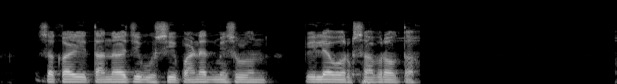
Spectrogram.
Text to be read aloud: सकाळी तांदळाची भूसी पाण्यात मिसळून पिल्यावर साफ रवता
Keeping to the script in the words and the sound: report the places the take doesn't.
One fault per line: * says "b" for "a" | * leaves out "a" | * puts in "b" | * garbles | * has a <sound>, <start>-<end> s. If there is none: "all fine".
all fine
